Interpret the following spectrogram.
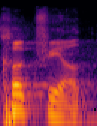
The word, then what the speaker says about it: Cuckfield: He ain't at Cuckfield, said Nick Red. Shouts to Cuckfield. Real team. Cuckfield. They pronounce it Cookfield.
